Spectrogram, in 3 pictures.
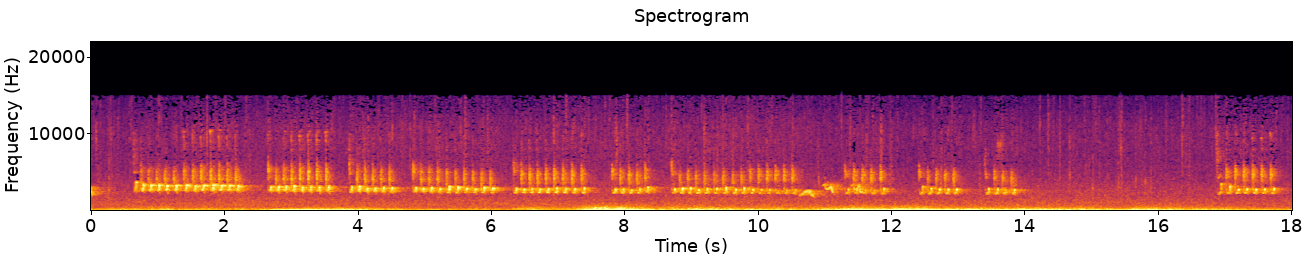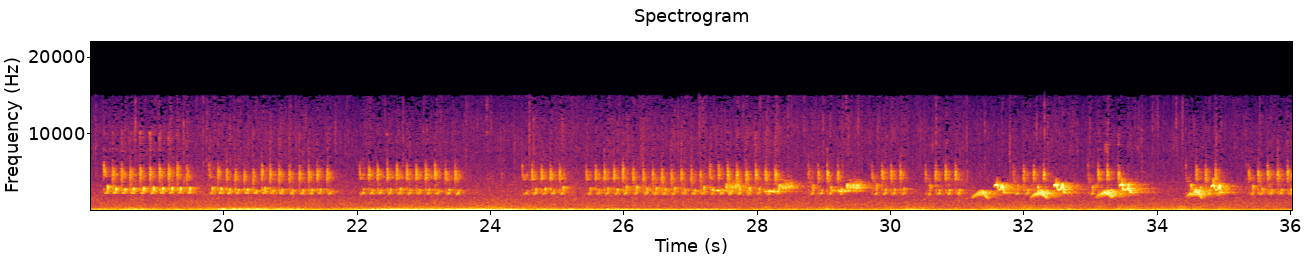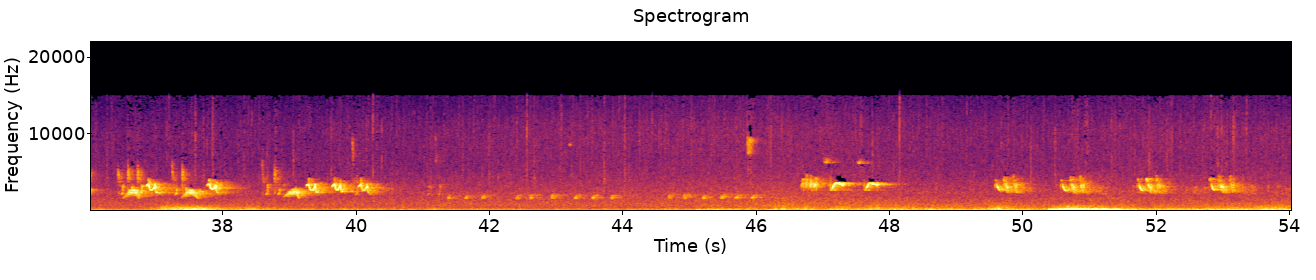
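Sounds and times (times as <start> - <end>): songbird singing trills: 0.0 - 14.0, 17.0 - 23.7, 24.5 - 33.9, 34.5 - 40.5, 44.7 - 48.2, 49.6 - 53.4
steady rain: 0.0 - 54.0
distant thunder: 6.6 - 14.8, 36.6 - 40.2, 45.2 - 54.0.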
